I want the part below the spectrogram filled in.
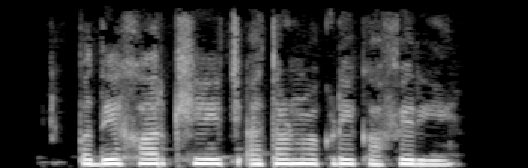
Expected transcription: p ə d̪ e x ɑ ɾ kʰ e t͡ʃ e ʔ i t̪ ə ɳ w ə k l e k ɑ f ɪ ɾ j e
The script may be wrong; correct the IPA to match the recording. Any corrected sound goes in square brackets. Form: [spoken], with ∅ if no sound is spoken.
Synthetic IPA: p ə d̪ e x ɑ ɾ kʰ e t͡ʃ e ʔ [a] t̪ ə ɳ w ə k [ɽ] e k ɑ f ɪ ɾ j e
